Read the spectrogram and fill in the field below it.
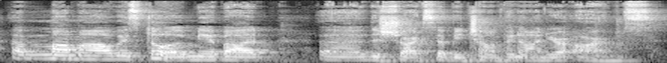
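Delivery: bitten Italian diver. Acted. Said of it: "And he's like".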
